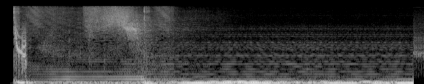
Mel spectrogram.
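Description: Intro theme music for a show's opening logo sting, with heavy sustained bass and held tones, and a whoosh sweeping across the top about a second in.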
